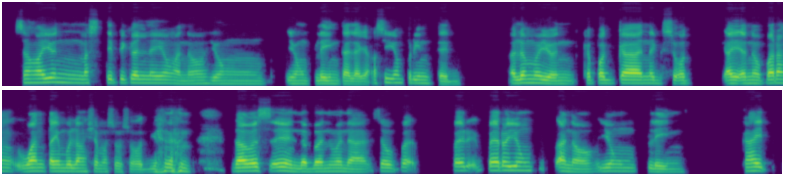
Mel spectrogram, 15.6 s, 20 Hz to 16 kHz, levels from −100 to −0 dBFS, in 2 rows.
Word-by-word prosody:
Sa 170 - -2
ngayon, 175 -2 +1
mas 160 - -3
tipikal 160 0 -1
na 155 - -1
'yong 155 -1 -2
ano, 135 0 -5
'yong 130 -1 -6 0.5
'yong 135 -1 -5
plain 130 0 -2
talaga. 120 -2 -1
Kasi 170 +4 -3
'yong 170 - -6
printed, 140 -8 -5 0.5
alam 165 +3 +3
mo 160 - +2
'yon, 130 -3 0
kapagka 150 0 +4
nagsuot 140 -1 -3 0.3
ay, 140 +1 +5
ano, 145 -2 -2
parang 155 0 +3
one 150 +2 +4
time 145 -1 +4
mo 145 - +1
lang 145 0 0
siya 140 -1 -6
masusuot, 120 -3 -7
gano’n, 150 +3 -2 0.4
tapos 155 +2 +6
ayon, 155 -4 +3
laban 135 +1 +2
mo 145 - 0
na. 120 -3 -1
So, 150 -2 -3
pa 160 - -3 0.4
pero 175 +1 +1
pero 180 +1 +6
'yong 180 -1 +1 0.3
ano, 125 -4 0
'yong 150 -1 -5
plain, 125 -3 -4 0.6
kahit 165 +1 +3
145 Hz, 165 wpm, -22 LUFS, 130-155 Hz, 0.6 s, tapos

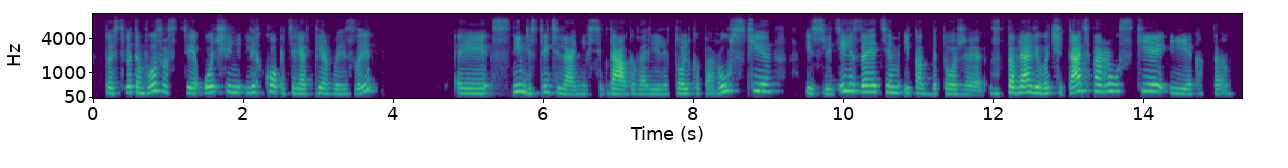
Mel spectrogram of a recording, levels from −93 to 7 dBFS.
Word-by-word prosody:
То 215 - -1
есть 200 0 -6
в - - -1
этом 220 -3 0
возрасте 230 -5 -1
очень 235 +1 +2 0.2
легко 240 +2 +1
потерять 190 -3 -4
первый 190 -5 -3
язык. 185 - -3 1.1
И 195 0 -3
с - - -16
ним 260 0 +3
действительно 205 -2 -4
они 165 0 -6
всегда 170 +1 +3
говорили 175 -1 -8
только 190 -1 -3
по-русски, 275 - -1 0.5
и 205 - -3
следили 185 +12 -1
за 280 -3 +3
этим, 250 -2 +3
и 210 -3 -7
как 195 -4 -5
бы 180 +1 -6
тоже 175 -3 -4
заставляли 225 +5 +5
его 205 -1 +2
читать 225 +7 +6
по-русски. 275 0 +1
И 190 -5 -6
как-то, 180 0 -12
205 Hz, 130 wpm, -23 LUFS, 180-245 Hz, 1.1 s, читать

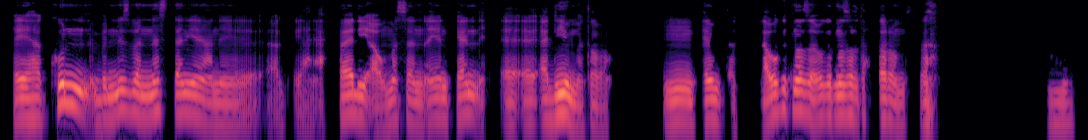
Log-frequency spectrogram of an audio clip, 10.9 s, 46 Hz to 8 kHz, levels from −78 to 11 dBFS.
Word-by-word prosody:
هي 110 +1 +3
هتكون 160 - +4
بالنسبة 130 +5 +1
لناس 125 +4 +1
تانية 125 -2 +1
يعني 90 -2 -3
أج - - -14
يعني - - -11
أحفادي 115 0 0
أو 80 0 -1
مثلًا 100 0 -3
أيًا 110 0 -2
كان 120 +1 -1
أ - - -9 0.2
أ 95 +2 -5
قديمة 105 -4 +5
طبعًا - - -8 0.6
إمم، 95 0 0
فهمتك 100 -1 -1 0.2
لأ - - 0
وجهة 135 +2 +2
نَظَر 135 -6 +4
وجهة 115 +1 0
نَظَر 120 -1 +2
تُحتَرم 105 -4 -3
بصراحة. - - -7 1.1
إمم. 90 0 -9
110 Hz, 150 wpm, -24 LUFS, 95-125 Hz, 1.1 s, قديمة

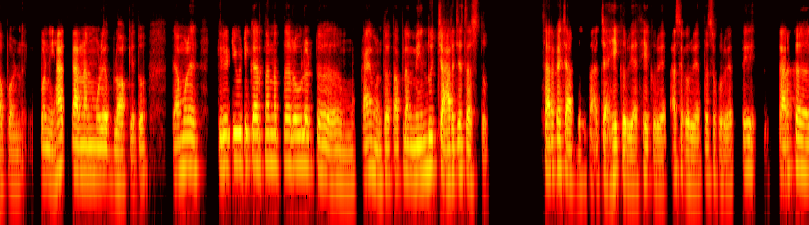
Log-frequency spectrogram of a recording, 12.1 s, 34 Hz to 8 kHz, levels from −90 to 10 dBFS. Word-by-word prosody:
आपण 100 0 -7 0.3
पण 120 -1 -3
ह्याच 135 +8 +4
कारणांमुळे 120 -1 +4
ब्लॉक 105 -1 0
येतो. 115 - -3 0.4
त्यामुळे 145 +2 0 0.3
क्रिएटिव्हिटी 320 - +3
करतांना 155 - +2
तर 150 -1 +2
उलट 150 -1 +1
अ, 110 -4 0 0.3
काय 130 +2 -1
म्हणतो 115 -2 -2
आपला 115 +1 -2
मेंदू 125 +4 +2
चार्जच 120 +3 +4
असतो. - - -4 0.9
सारखा 135 +2 +4
चार्ज 115 -5 +2
असतो. 100 - -10
अच्छा, - - -2
हे 125 +1 +3
करूयात, 95 -6 0
हे 120 - 0
करूयात, 95 -5 -4
असं - - -8
करूया, 95 -1 0
तसं 115 -1 -6
करूयात. 100 +2 -5
ते 135 +1 0 0.2
सारखं 130 +2 +1
125 Hz, 160 wpm, -24 LUFS, 115-145 Hz, 0.9 s, ह्याच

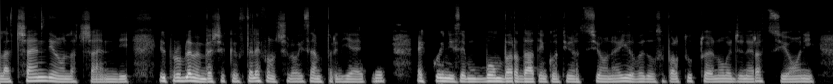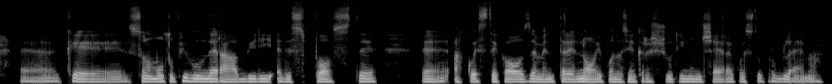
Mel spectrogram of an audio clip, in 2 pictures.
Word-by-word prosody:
l'accendi 160 +5 +3
o - - +3
non 125 -1 +2
l'accendi. 125 0 -2 0.3
Il 155 - +4
problema 160 +1 +5
invece 135 +3 +2
è - - -9
che 140 - -3
il 135 - -4
telefono 145 -3 +2
ce 135 - -8
lo 135 - -1
hai 130 - -2
sempre 130 -1 -2
dietro, 130 +3 -1 0.3
e 155 -2 -1
quindi 150 -3 +5
sei 140 +1 +1
bombardata 135 0 +4
in 130 - +1
continuazione. 130 +1 -1
Io 145 -3 +4
vedo 130 -1 0
soprattutto 130 +1 -3
le 125 - +1
nuove 135 0 +1
generazioni, 130 0 -1 0.4
ehm, 140 - -5
che 125 -3 -1
sono 130 +1 -1
molto 135 +1 +1
più 160 - 0
vulnerabili 130 -1 +2
ed 140 -2 -4
esposte, 130 +1 -2 0.4
ehm, 130 +3 -2
a 130 -2 -4
queste 130 +2 -1
cose, 125 +1 +1
mentre 120 0 0
noi 125 -1 +2
quando 120 -1 -2
siam 125 -1 -2
cresciuti, 130 0 -5
non 125 -1 0
c'era 120 +1 -3
questo 130 +3 -6
problema. 130 -1 -4
130 Hz, 175 wpm, -24 LUFS, 125-140 Hz, 0.4 s, problema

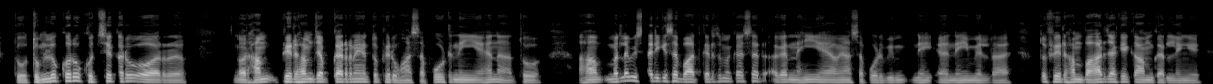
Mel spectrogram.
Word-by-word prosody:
तो 105 -2 0
तुम 115 -1 +4
लोग 150 +2 +2
करो, 165 +1 +4
खुद 130 -5 -1
से - - +7
करो 150 +1 +1
और 105 -2 +2 0.7
अ, 110 - +4
हम 110 +3 +5 0.2
फिर 130 -2 +7
हम 125 +2 +4
जब 135 -1 +4
कर 120 - +8
रहे 125 +1 +1
हैं 125 - +2
तो 115 - -1
फिर 115 - 0
वहाँ 95 -1 -2
सपोर्ट 110 +4 -2
नहीं 105 -1 0
है, 100 0 -2
है 110 - 0
ना? 110 -4 -3
तो - - -5 0.5
हम 105 +2 +1
मतलब 175 +7 +2
इस 170 - -1
तरीके 150 -1 +2
से 150 - +3
बात 120 -4 +2
कर 125 - -2
रहे 120 - -8
हैं - - -16
तो 140 - -8
मैंने 145 - -5
कहा 145 - -2
सर 145 +1 -4
अगर 110 +1 0
नहीं 110 +1 -3
है 105 -1 -2
और 105 - -2
यहाँ 105 0 -2
सपोर्ट 100 -1 -6
भी 105 - -5 0.2
नहीं 100 0 -4
अ, 100 - -2
नहीं 100 +1 -3
मिल 95 -2 -5
रहा 95 - -4
है, 90 - -5 0.3
तो - - -3
फिर 130 -3 +1
हम 115 0 0
बाहर 110 +2 +4
जाके 125 0 +1
काम 105 -1 0
कर 100 0 -3
लेंगे। 95 -1 -5
110 Hz, 290 wpm, -24 LUFS, 100-125 Hz, 0.7 s, कर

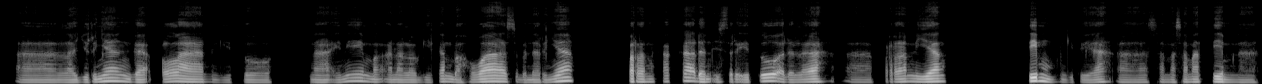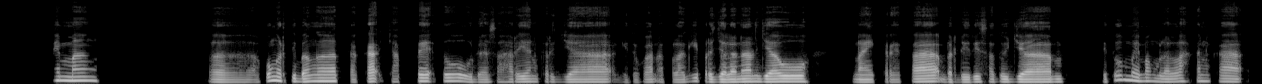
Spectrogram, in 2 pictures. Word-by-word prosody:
eee, 105 -2 -7 0.2
lajurnya 115 +9 0
enggak 115 -6 -2
pelan 120 -3 0
gitu. 105 0 -10 0.4
Nah, 105 0 -6
ini 145 +7 -3
menganalogikan 110 0 -6
bahwa 125 +6 +3
sebenarnya 110 +9 -1 0.5
peran 125 -1 +1
Kakak 145 +3 -1
dan 120 - +2
istri 115 -1 -6
itu 150 +6 +3
adalah, 120 +4 -1 0.2
eee, 110 -5 -13
peran 130 +4 -2
yang 130 +2 +4 0.8
tim, 155 -8 +5
gitu 105 0 -11
ya, 120 +3 -5
eee, 110 0 -10
sama-sama 115 +2 -7
tim. 120 -4 +1
Nah, 105 -1 -11 0.6
memang 180 -1 +4 1.1
eee, 110 -1 -2
aku 120 +8 -9
ngerti 165 -5 +3
banget, 150 +3 +4
Kakak 125 +5 0
capek 150 +4 -1
tuh, 155 -4 +2
udah 115 -1 -4
seharian 120 +3 -2
kerja, 120 -1 -1
gitu 105 -1 -16
kan. 115 +2 -4
Apalagi 110 +7 -6
perjalanan 120 +3 +3
jauh, 135 +1 +6 0.5
naik 110 -1 0
kereta 130 +5 +2
berdiri 115 0 -2
1 120 0 -2
jam, 120 +1 +4 0.4
itu 205 - -4
memang 160 -8 +1
melelahkan, 140 +3 -1
Kak. 135 -3 -1
120 Hz, 120 wpm, -23 LUFS, 110-135 Hz, 1.1 s, jauh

